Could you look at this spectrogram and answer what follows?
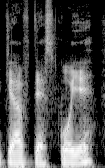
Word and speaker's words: Hvardiiske: The actual Russian name is actually Hvardiiske.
